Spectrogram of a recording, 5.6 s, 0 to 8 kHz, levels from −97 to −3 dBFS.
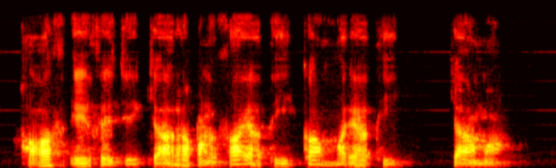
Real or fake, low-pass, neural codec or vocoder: fake; 7.2 kHz; vocoder, 22.05 kHz, 80 mel bands, HiFi-GAN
